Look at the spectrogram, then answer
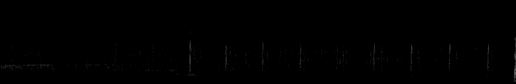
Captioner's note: applause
